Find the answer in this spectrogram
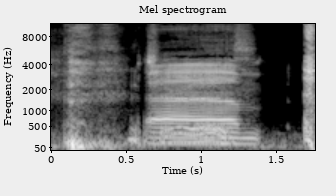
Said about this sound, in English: There you go. Cough, don't cough. Oh, God. It's happening.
